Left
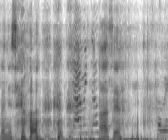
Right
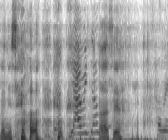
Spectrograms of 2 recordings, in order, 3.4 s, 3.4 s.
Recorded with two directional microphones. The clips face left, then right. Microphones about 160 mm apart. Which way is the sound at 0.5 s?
15° right (ahead or behind).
